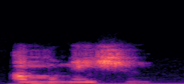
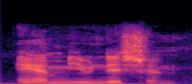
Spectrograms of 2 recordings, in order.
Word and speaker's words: ammunition: uh let's go to the word ammunition AMU ammunition amunition there you go okay very nice um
